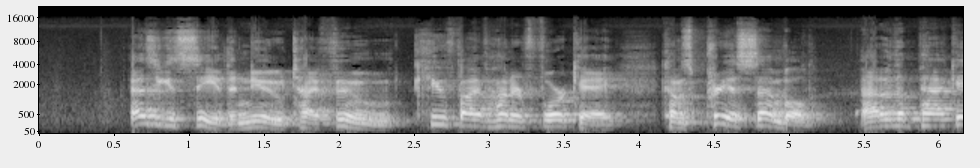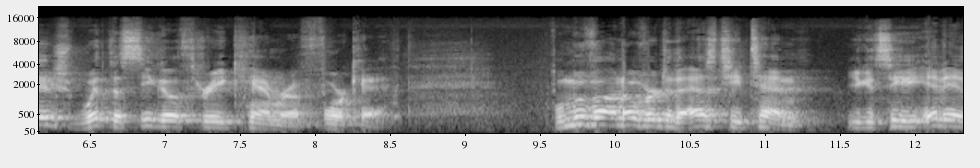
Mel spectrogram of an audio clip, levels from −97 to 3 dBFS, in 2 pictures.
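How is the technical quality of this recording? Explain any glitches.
There's one glitch. From 9.84 s to the end, the resampler restarts on every block: each 40 ms block gets converted separately, probably 48 kHz down to 44.1 kHz, so every edge picks up a small error, giving a steady 25 Hz ticking buzz under the sound.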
